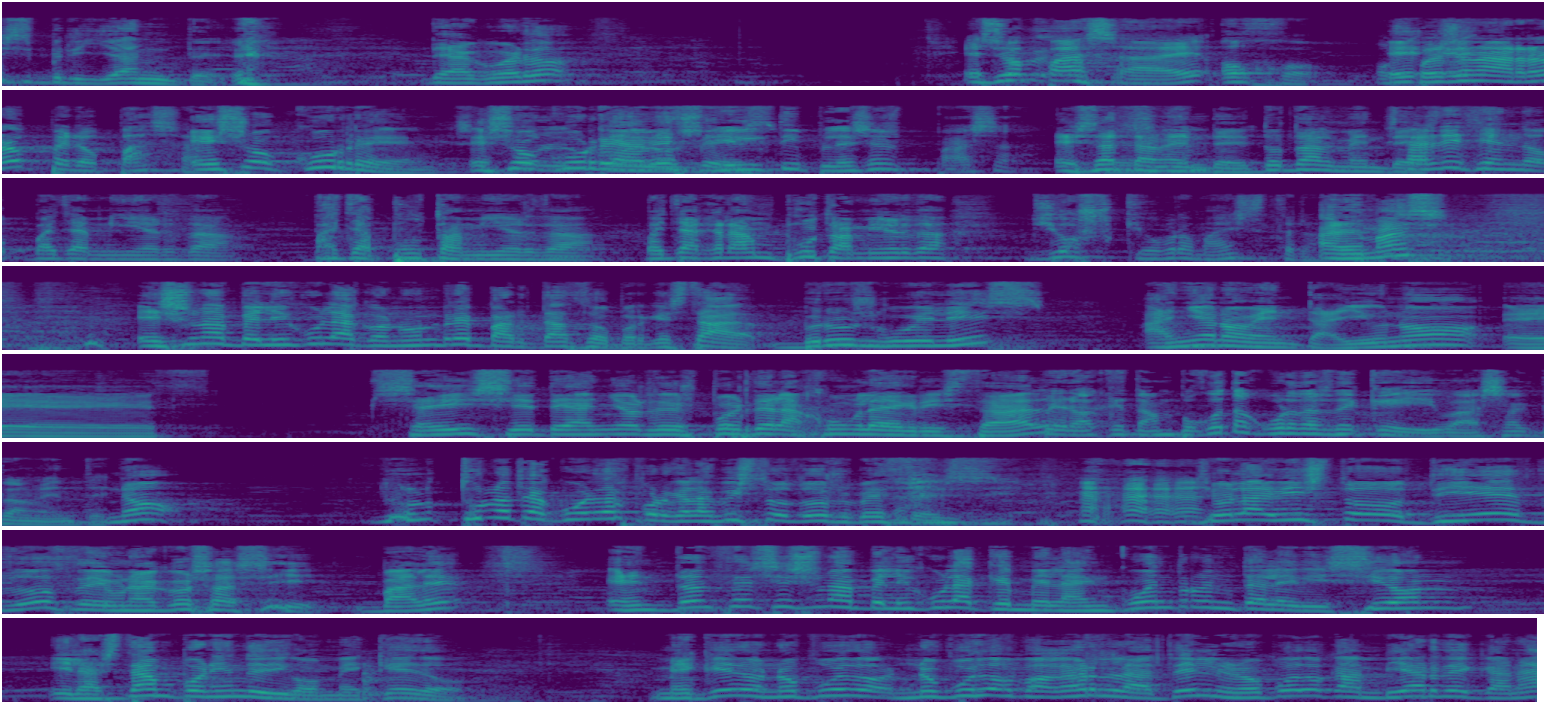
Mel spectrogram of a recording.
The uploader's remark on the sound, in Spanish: Podcast en directo desde la primera edición de las Chulapod de Madrid.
